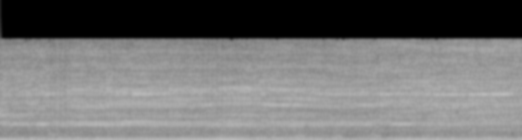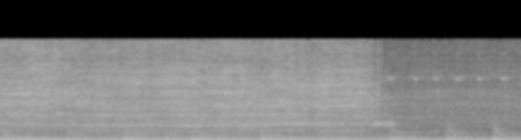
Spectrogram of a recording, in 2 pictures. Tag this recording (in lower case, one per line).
musical instrument
music
drum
